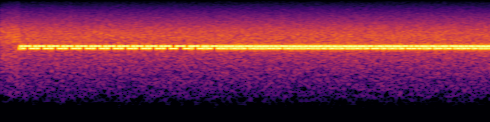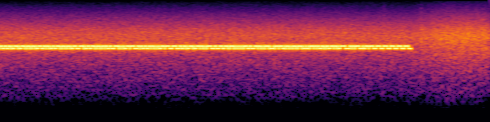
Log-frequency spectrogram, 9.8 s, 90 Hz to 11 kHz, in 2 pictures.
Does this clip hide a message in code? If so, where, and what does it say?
Yes: NAVTEX (SITOR-B), 100 baud, 170 Hz shift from 0.2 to 9.0 s, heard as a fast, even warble, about 1700 Hz centre, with radio static. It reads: DIVENDRES NA SOL I EN LLEO IRAN A ROQUETES.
